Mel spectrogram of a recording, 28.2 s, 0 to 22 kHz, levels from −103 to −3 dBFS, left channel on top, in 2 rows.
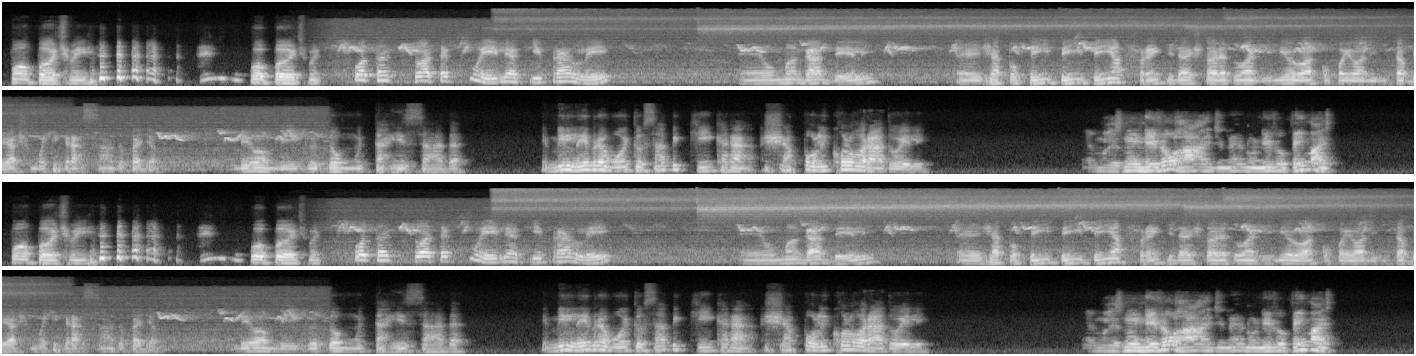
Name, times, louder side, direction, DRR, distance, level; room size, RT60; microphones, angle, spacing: voice 1, 0.1-1.6 2.0-3.2 3.5-6.1 7.4-8.7 9.5-15.7 16.4-18.7 19.5-23.3, left 2 dB, 65° left, 0.7 m, -22 dB
sound 1, 3.1-17.4, left 3 dB, 45° left, 1.2 m, -33 dB
sound 2, 4.9-14.8, right 7 dB, 55° right, 0.6 m, -34 dB
voice 2, 24.9-27.4, equal, 20° left, 0.7 m, -22 dB
2.2 x 2.2 x 2.5 m
head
